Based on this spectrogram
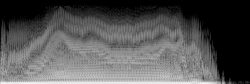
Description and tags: Screaming Bass
I recorded my voice, trying to imitate a modulated sub, and ended with that after some processings.
low, screaming, bass, sub, dubstep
